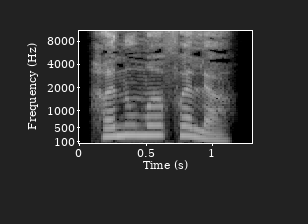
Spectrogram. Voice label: "ಹನುಮನ ಫಲ", Kannada

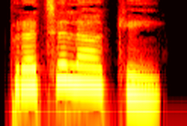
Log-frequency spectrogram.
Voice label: "ಪ್ರಚಳಾಕ", Kannada

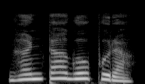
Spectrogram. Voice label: "ಘಂಟಾಗೋಪುರ", Kannada

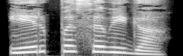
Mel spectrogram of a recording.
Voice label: "ಏರ್ಪಸವಿಗ", Kannada

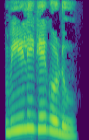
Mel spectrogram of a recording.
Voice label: "ವೀಳಿಗೆಗೊಡು", kannada

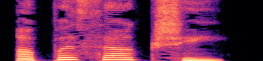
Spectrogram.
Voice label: "ಅಪಸಾಕ್ಷಿ", Kannada; apasākṣi; noun

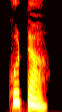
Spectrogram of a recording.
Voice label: "ಘೂಟ", kannada

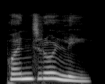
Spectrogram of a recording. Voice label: "ಪಂಜ್ರೊಳ್ಳಿ", kannada

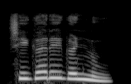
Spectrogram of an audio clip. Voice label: "ಚಿಗರೆಗಣ್ಣು", Kannada

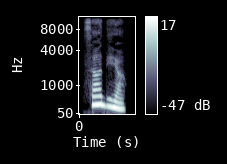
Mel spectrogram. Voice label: "ಸಾಧ್ಯ", Kannada; sādhya; possible

